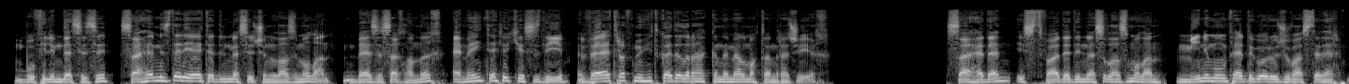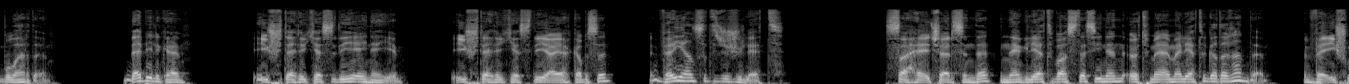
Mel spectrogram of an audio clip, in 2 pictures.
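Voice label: Azerbaijani male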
